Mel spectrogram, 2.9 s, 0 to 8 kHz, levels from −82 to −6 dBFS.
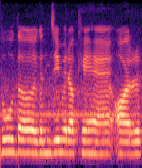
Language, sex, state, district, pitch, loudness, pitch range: Hindi, female, Chhattisgarh, Raipur, 180 Hz, -13 LUFS, 175-185 Hz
